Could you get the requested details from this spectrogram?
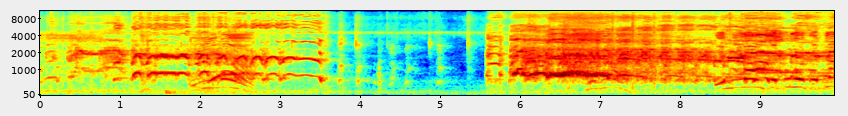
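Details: Kokok Balenggek cockerels crowing at a joint practice in Ampang Kualo, Kota Solok: stepped, repeated arching notes, a silent gap of about two seconds, then loud overlapping crows resume with a noisy crowd background.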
